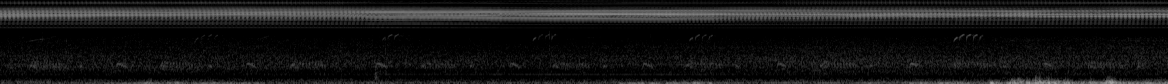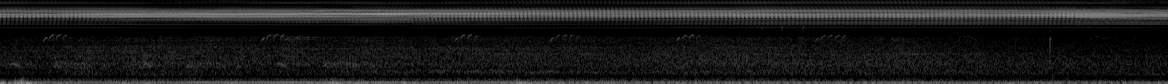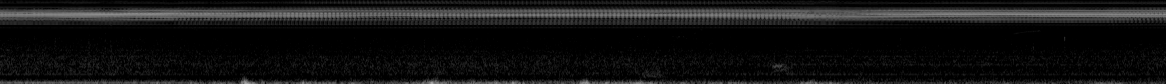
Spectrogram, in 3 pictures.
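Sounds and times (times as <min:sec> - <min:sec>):
P. catenata high buzz: 0:00.0 - 0:35.0.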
